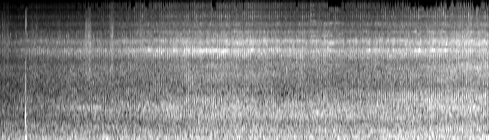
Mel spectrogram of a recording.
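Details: Isuzu D-Max diesel at idle after AC compressor clutch replacement and refrigerant refill: even clatter with steady hiss; compressor engages smoothly, no squeal or rattle, cooling well.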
